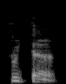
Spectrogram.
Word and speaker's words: putain: How long did you took to learn how to pronunciate Putan correctly? Putain.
